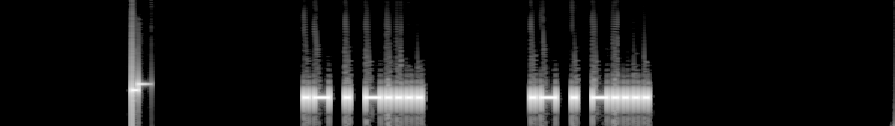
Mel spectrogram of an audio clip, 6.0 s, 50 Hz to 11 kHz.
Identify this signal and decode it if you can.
Morse code, heard as a keyed tone, about 34 wpm, 700 Hz. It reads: AE6 AE6
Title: USA Call Sign Prefixes - Repeated 2x - 35wpm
